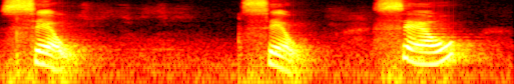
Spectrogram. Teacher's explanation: céu é uma palavra monossílaba monossílaba formada por um ditongo aberto por isso é acentuada né réu réu olha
